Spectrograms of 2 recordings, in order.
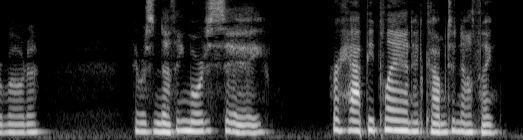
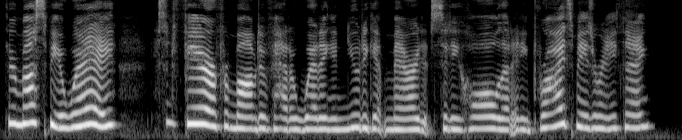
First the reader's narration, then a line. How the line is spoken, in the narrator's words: wailed Beezus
